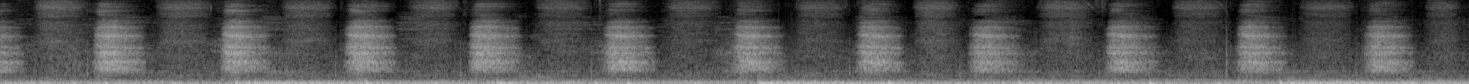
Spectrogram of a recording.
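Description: Rapid, rhythmic breathing exercise with sharp, airy inhales and exhales repeating about once per second, loud and close over a steady low background hum, no talking.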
